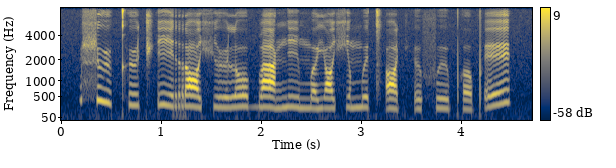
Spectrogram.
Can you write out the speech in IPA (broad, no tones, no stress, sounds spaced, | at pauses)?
ɬ ʉ kʰ ʉ t͡ʃʼ i r ɒ ç ʉ l o b a ŋ i m ə j ɒ ç ə m ɨ t͡sʼ ɒ t͡ʃʼ ɨ f ɨ pʰ ɤ pʼ e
